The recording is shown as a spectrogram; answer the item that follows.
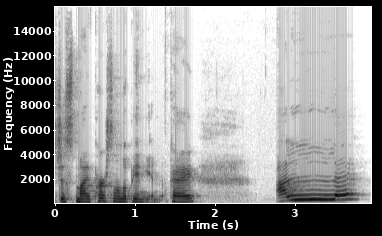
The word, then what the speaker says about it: alle: Alle, and again, nice double L.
